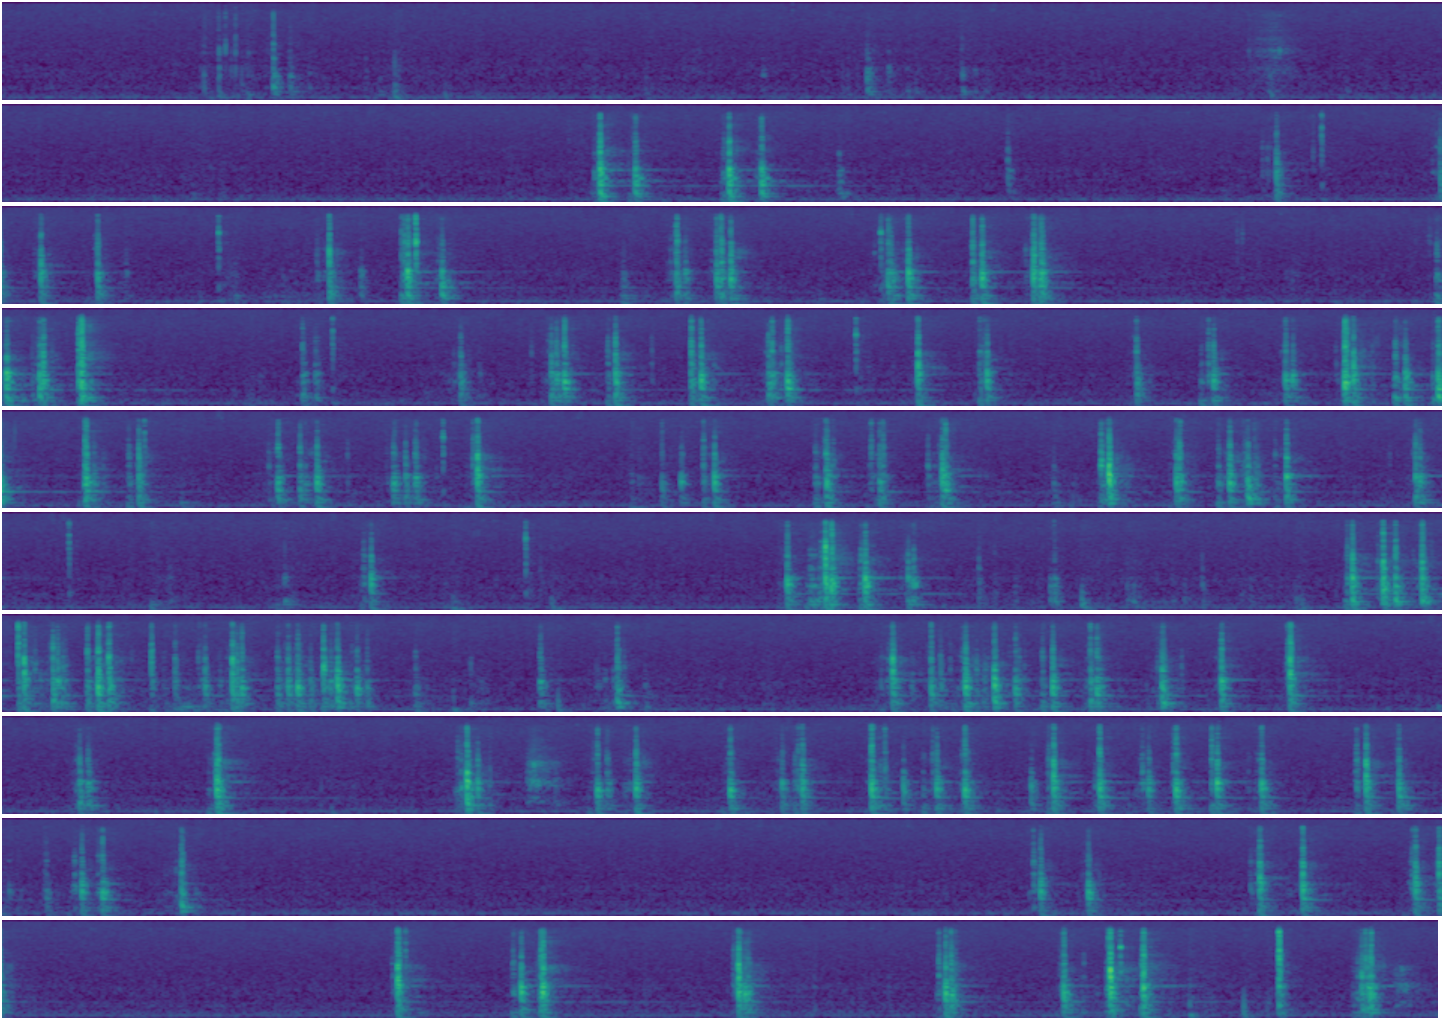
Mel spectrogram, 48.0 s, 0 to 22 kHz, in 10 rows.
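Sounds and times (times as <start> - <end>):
faint low hum: 0.0 - 47.9
mechanical keyboard typing: 9.0 - 13.2, 14.4 - 14.8, 15.4 - 24.0, 26.6 - 27.6, 28.4 - 31.0, 31.8 - 33.2, 35.1 - 39.0, 41.8 - 43.3, 44.5 - 47.9.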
